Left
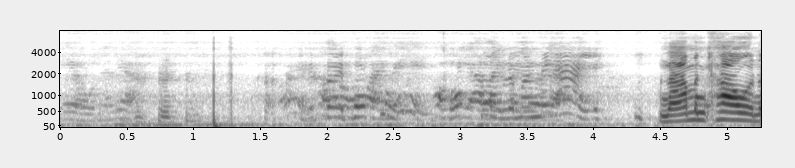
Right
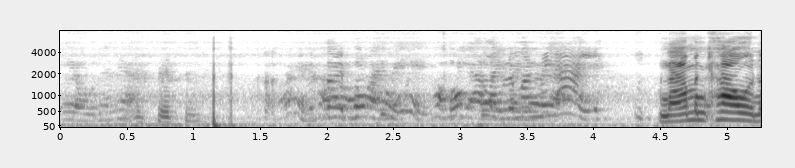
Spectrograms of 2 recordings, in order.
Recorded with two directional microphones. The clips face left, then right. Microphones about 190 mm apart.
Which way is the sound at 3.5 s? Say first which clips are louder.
Left 1 dB; 10° left (ahead or behind).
